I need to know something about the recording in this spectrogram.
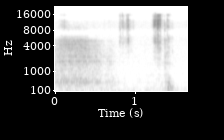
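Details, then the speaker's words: KastKing Valiant Eagle 2 BFS baitcasting reel, new out of box: star drag turned produces a few sharp irregular clicks only at certain points, no clicker fitted; intermittent drag click of unclear cause. "sn't at certain point you get a sort of clicking I don't know if you can hear this"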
